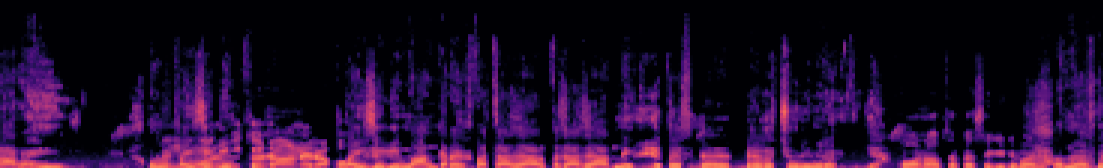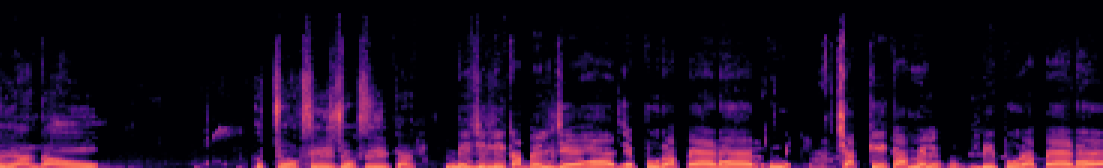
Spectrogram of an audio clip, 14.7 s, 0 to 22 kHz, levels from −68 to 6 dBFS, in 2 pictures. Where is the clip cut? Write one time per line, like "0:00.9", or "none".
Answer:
0:10.1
